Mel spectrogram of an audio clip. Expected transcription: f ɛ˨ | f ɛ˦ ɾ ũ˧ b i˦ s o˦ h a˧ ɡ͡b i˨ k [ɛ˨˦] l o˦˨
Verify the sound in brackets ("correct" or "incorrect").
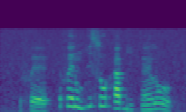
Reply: incorrect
